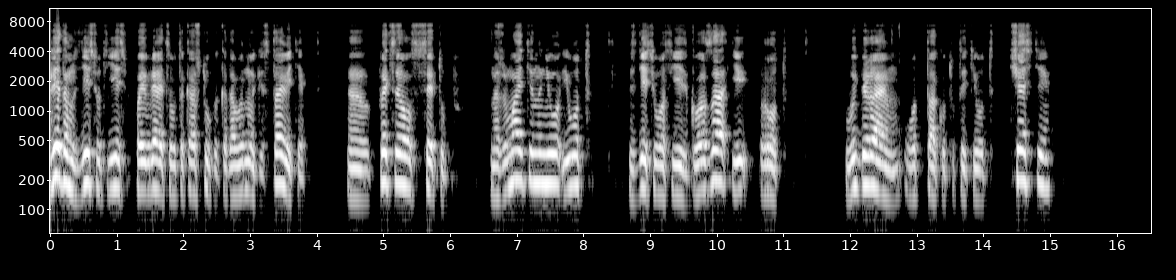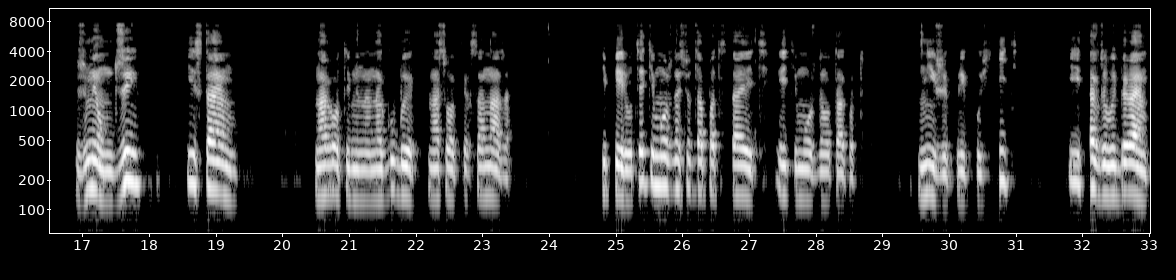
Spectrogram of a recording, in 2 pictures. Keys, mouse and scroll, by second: 6.7 click, 12.8 click, 18.1 g, 21.4 click, 24.8 g, 27.2 click, 29.4 g, 32.3 click.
